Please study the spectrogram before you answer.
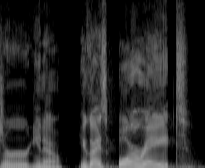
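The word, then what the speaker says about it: Aurate: you know you guys or rate spelt aur ates and you pronounce it or alright it's fine jewelry made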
